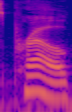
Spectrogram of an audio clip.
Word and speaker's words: Prell: Yes, my name is Letty Prell. I'm the Director of Research with the Iowa Department of Corrections. Letty is spelled L-E-T-T-I-E. My last name is Prell, P-R-E-L-L.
